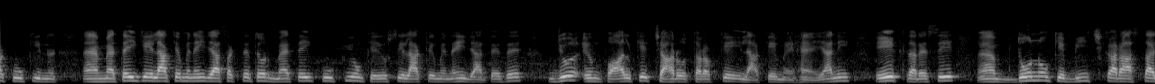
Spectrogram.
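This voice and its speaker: A man delivering political news commentary in a measured, explanatory way, with frequent pauses and fillers. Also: on the high side. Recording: slightly dull lo-fi recording.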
